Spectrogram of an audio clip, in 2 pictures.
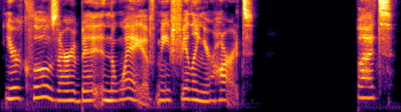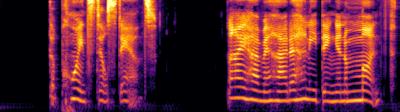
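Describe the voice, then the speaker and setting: A woman playing a possessive, seductive female vampire in an ASMR roleplay, speaking intimately and coaxingly with a smug, commanding streak and slipping into whispers. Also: fairly high pitch. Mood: hungry, intimate. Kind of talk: ASMR roleplay audio drama.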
